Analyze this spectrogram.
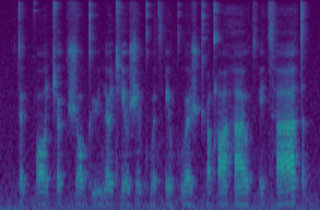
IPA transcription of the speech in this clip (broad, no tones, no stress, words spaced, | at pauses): tœtpʼɔːcʰœk ʃɔːkʼyː nœːcʰeo̯ʃe kʷʼat͡sʼeo̯kʷʼœːʃ kʰyqʰaːhaːo̯ t͡sʼet͡sʰaːt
